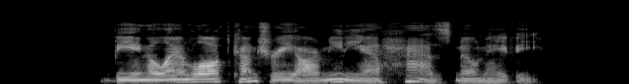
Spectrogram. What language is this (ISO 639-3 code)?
eng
